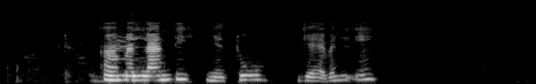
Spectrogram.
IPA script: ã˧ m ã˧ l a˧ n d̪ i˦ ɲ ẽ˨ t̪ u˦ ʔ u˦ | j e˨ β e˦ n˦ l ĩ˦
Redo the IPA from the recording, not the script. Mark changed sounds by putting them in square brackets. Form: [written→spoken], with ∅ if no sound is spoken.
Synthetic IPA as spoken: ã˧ m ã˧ l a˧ n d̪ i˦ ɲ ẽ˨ t̪ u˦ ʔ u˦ | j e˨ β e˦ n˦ l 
